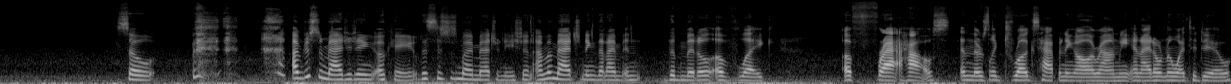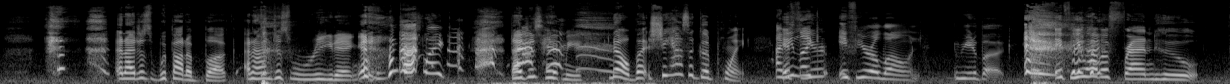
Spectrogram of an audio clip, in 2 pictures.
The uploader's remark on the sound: Rooftop Q&A with my sister. Get ready for a windy, car sound filled episode!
